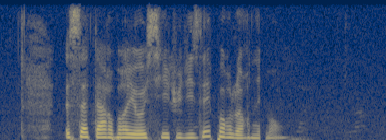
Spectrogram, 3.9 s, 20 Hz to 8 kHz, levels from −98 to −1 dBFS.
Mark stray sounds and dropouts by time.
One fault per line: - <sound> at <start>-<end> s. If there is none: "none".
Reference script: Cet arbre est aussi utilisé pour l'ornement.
- dropout at 2.6-2.7 s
